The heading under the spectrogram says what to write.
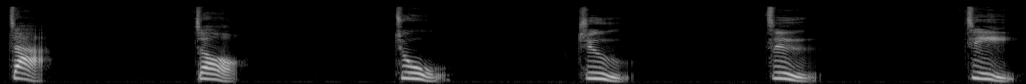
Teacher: Doubling 지읒 makes 쌍지읒. 쌍지읒 is pronounced like 지읒, but with more stress on the vocal cords. It also has a higher tone.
